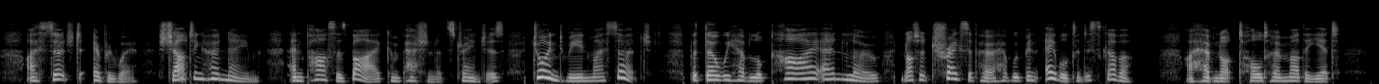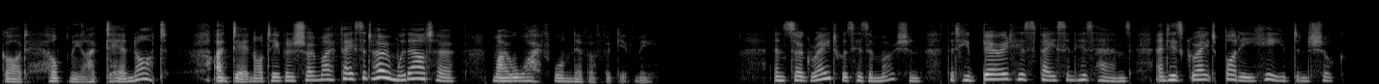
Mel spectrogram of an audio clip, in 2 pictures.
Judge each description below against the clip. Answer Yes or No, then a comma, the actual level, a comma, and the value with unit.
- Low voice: No, medium, 175 Hz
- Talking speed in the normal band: Yes, average, 190 wpm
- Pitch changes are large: Yes, wide, 6.3 semitones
